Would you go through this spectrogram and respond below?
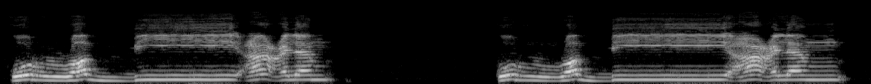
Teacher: when you have ra coming off the lam sakin, yeah, then you merge that lam into the ra, and hence ra has a tashdid on it to indicate that there is idgham being done here.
